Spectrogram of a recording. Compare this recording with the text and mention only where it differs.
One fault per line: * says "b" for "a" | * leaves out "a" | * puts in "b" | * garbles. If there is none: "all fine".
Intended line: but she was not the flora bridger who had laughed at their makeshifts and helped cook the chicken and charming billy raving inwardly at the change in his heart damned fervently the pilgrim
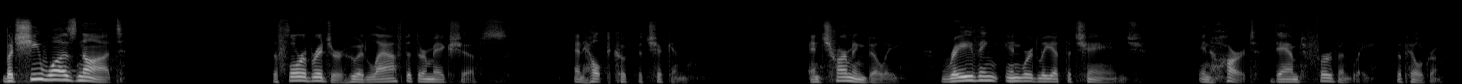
* leaves out "his"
